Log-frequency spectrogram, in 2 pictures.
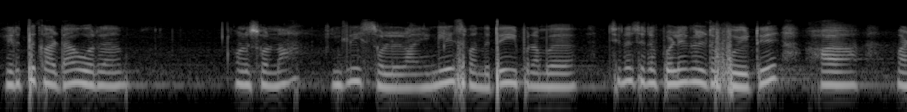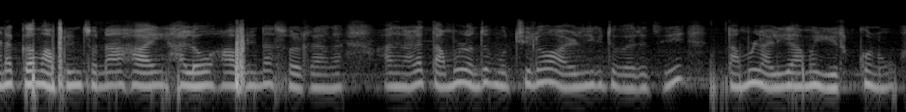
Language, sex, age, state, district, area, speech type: Tamil, female, 18-30, Tamil Nadu, Thanjavur, rural, spontaneous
